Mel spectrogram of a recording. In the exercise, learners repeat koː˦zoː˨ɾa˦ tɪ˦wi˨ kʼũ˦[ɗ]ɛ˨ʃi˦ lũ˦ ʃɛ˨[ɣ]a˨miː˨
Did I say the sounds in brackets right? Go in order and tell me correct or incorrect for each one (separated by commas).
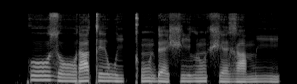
correct, correct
